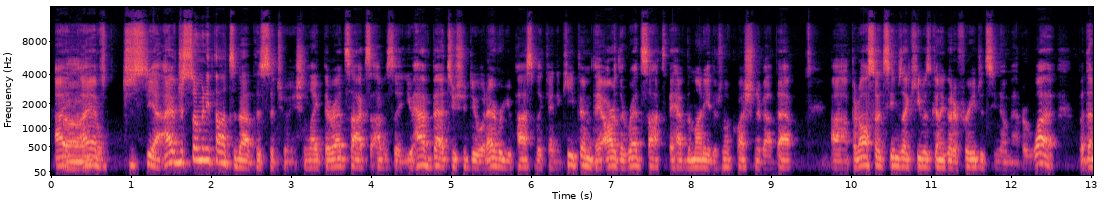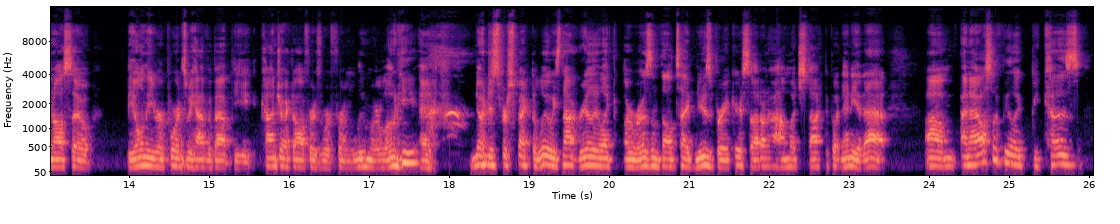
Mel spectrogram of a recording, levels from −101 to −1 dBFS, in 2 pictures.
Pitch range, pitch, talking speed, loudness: 120-145 Hz, 125 Hz, 260 wpm, -26 LUFS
